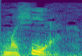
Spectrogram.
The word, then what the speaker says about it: Mashiach: When you say Messiah, that's an adulterated form of the Hebrew pronunciation of Mashiach.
